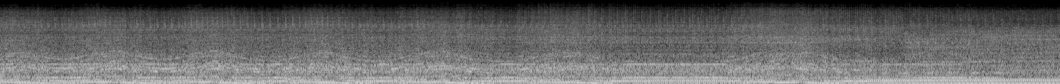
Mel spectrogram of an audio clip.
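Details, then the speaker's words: VW Mk1 Golf Cabriolet, cold after an engine swap and 5-speed manual conversion, with more choke put back on after a rough idle. A steady, even low rumble with no misses, knocks or hunting. Idling smoothly on choke. "A bit more choke on. Oh yeah."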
